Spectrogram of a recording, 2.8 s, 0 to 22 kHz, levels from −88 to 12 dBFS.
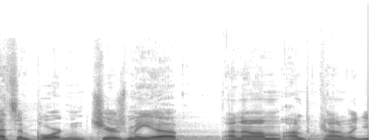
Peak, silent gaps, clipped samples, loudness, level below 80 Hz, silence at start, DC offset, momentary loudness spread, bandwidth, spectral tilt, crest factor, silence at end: -14 dBFS; none; under 0.1%; -29 LUFS; -60 dBFS; 0 s; under 0.1%; 8 LU; 14 kHz; -6.5 dB/octave; 16 dB; 0 s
